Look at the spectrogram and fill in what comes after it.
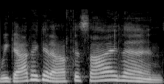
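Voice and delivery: light, half-committed Colombian accent. Having picked an actress for the movie star, try her line as Sofia Vergara, attempted Colombian accent. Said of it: "is that your Colombian accent?".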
